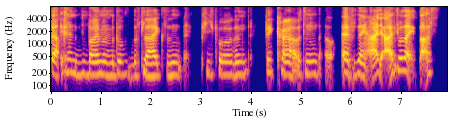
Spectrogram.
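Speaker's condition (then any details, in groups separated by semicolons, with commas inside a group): Cerebral palsy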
